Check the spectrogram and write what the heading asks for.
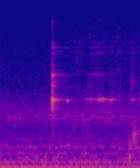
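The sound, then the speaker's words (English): A single bright glass clink rings out and lingers, followed by a fainter second tap, ice knocking against a glass of iced coffee. No talking, just quiet background noise. “I need some iced coffee.”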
